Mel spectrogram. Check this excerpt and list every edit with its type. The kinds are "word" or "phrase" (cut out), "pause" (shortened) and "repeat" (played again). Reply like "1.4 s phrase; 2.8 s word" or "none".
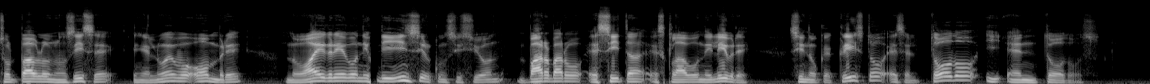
1.3 s word; 3.7 s phrase

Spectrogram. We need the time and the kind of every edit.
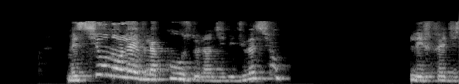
none

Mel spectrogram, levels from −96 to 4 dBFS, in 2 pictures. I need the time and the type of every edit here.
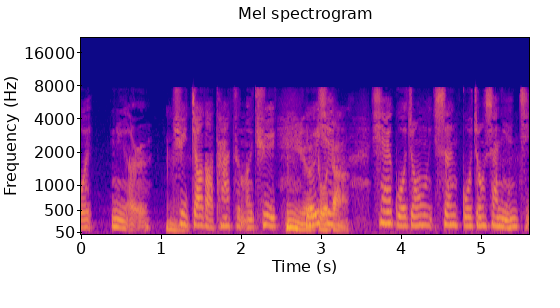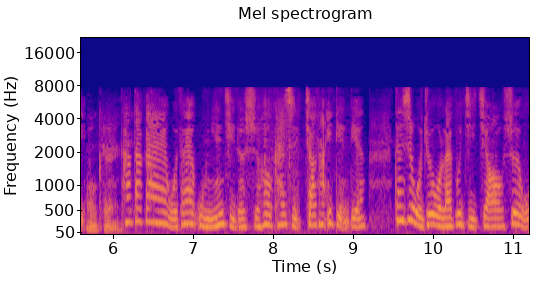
none

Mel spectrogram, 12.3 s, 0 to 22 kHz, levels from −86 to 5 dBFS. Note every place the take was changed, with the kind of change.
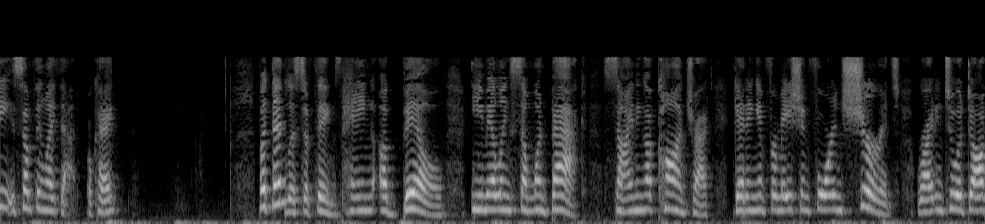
3.6 s phrase; 4.3 s word

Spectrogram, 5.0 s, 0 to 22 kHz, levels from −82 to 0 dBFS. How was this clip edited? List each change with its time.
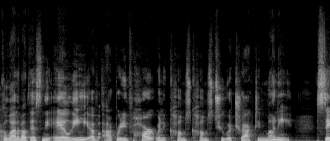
1.5 s word; 2.0 s word; 2.9 s repeat

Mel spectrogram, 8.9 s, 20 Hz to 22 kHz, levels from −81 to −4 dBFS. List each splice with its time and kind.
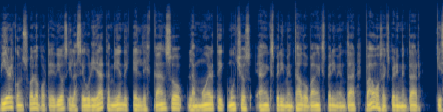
1.0 s word; 2.6 s word; 3.7 s word; 4.5 s word; 5.1 s word; 7.3 s word

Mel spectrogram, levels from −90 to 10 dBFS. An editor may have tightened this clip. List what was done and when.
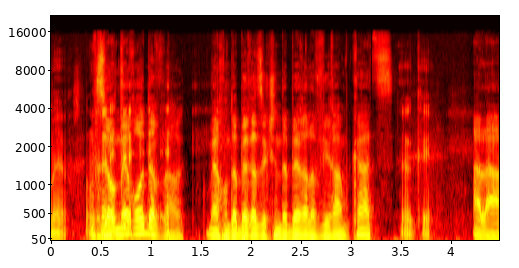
none

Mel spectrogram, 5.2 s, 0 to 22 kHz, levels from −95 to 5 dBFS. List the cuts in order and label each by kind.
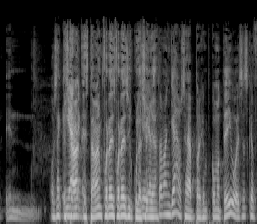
2.3 s repeat

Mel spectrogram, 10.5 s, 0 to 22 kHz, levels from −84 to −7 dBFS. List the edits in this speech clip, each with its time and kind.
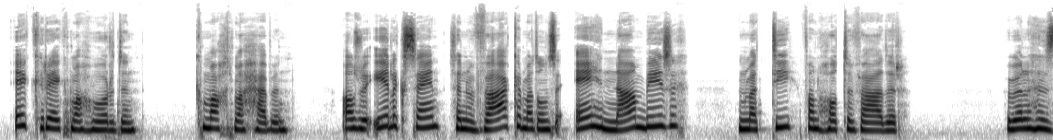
1.9 s word; 3.2 s pause; 4.5 s pause

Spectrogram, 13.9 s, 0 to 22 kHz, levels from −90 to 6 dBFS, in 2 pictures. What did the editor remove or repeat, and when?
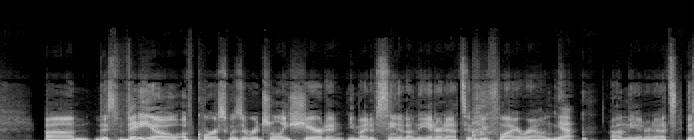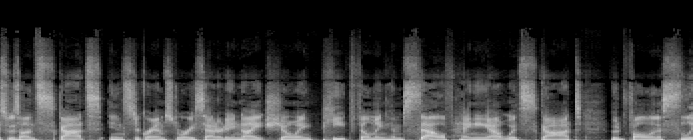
6.8 s pause

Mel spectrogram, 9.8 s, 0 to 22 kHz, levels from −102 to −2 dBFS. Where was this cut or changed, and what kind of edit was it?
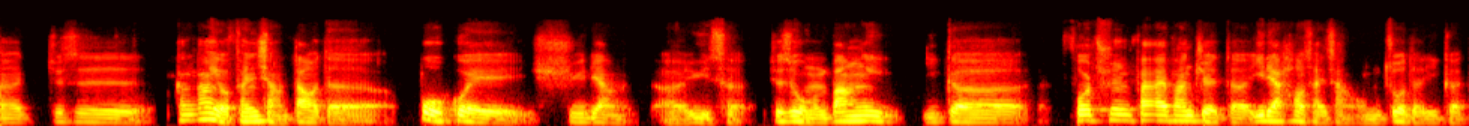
1.0 s pause; 4.2 s pause; 5.0 s pause

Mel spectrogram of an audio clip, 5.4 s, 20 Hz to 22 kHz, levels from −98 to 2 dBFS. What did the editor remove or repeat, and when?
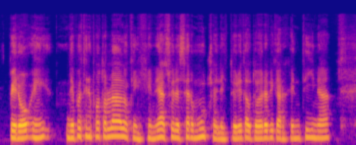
none

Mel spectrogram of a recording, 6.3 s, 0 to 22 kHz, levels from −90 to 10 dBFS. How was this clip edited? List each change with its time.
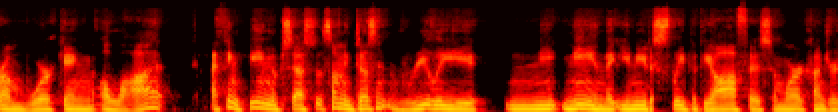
3.7 s pause; 4.9 s word

